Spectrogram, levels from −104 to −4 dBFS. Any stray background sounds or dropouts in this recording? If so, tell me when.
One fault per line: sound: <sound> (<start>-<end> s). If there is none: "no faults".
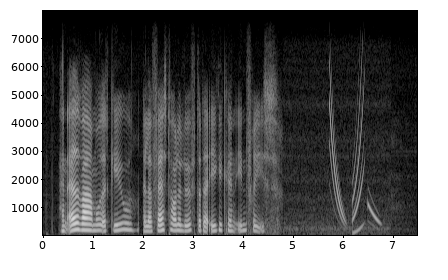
sound: chirp (5.7-6.8 s)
